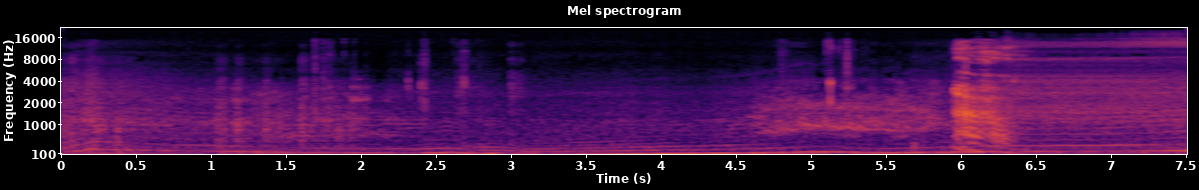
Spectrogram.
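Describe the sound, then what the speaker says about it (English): Gran Turismo 7 race car spinning its tires on a time-trial lap, a sustained engine drone rising and falling with a sharp tire squeal breaking out near the end, fairly loud and without talk. "Spun the tires."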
